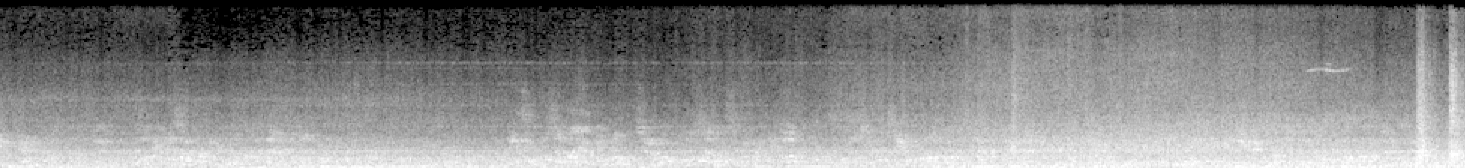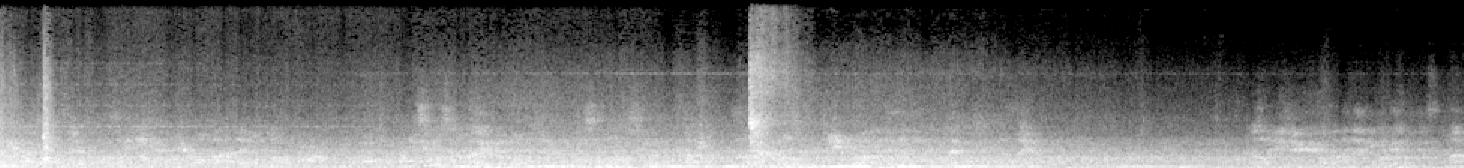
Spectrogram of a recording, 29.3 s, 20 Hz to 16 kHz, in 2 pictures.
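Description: Shinkansen 700 series train rolling past a station platform: a steady rumble of wheels and running gear with a faint hum. A few sharp clicks come about halfway through and again later.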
